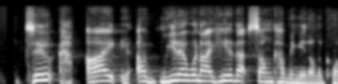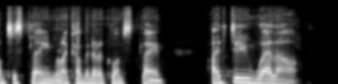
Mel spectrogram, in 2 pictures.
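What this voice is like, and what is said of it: English-sounding accent, not Australian. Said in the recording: “those who are perhaps unfamiliar with you might not know from your accent, but you grew up in Australia ... I picked up the accent for the books”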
